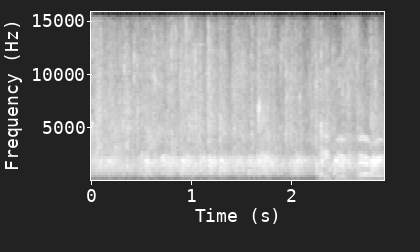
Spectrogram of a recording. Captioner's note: applause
